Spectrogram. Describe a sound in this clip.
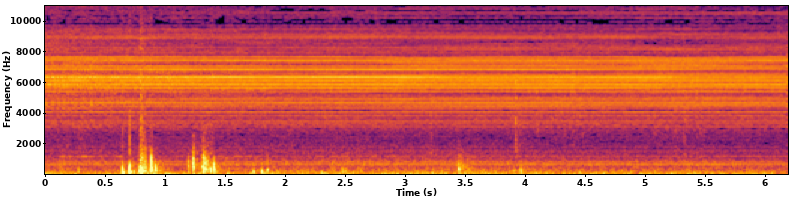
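Footsteps crunch on snow, moving away.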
